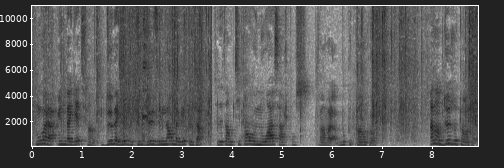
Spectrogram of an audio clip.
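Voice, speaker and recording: With an animated tone, a woman talks at a fairly high pitch and a very fast pace, broken by long, frequent pauses, amid audible room echo and noticeable background noise. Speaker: vlogger. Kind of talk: casual vlog talk to camera. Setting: at home.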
